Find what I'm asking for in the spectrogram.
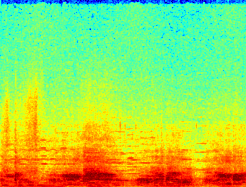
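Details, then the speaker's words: Hand-cranked tool after restoration: rough grinding swells about once a second with each crank turn; no visible tooth damage on the lower gear, upper gear thought not the problem, works despite the noise. "I don't think that it will like explode or anything because of that sound that that grinding sound."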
